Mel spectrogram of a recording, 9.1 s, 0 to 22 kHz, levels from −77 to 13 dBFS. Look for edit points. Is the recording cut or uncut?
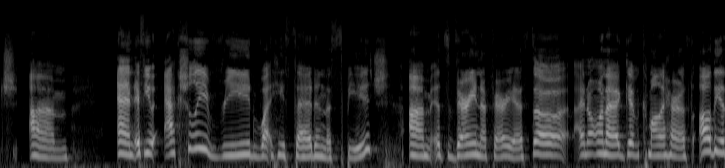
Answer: cut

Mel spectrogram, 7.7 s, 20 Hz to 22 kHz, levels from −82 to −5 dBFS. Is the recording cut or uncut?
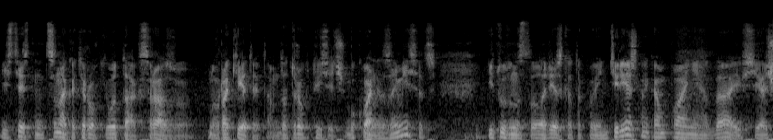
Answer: uncut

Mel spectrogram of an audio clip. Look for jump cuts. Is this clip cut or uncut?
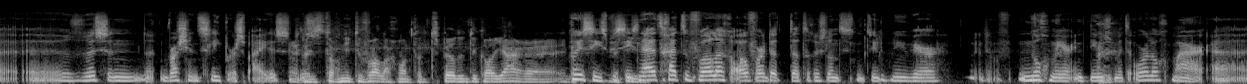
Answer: uncut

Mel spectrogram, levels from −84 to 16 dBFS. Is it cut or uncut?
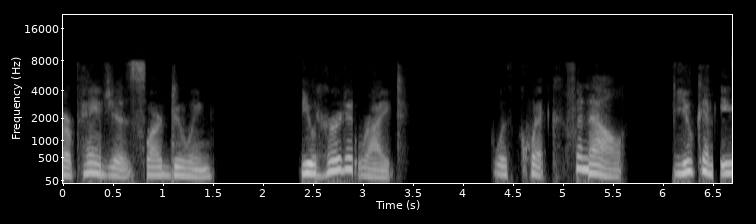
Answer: uncut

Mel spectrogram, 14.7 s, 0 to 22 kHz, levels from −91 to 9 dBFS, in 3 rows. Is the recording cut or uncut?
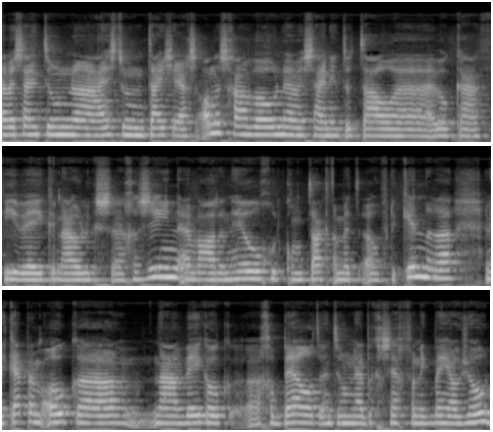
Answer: cut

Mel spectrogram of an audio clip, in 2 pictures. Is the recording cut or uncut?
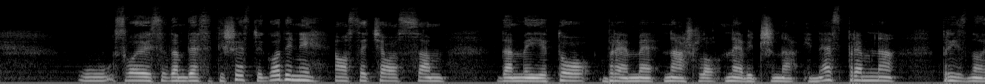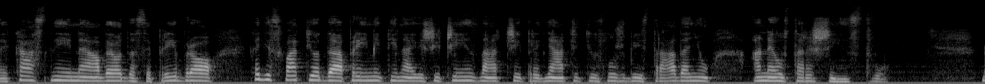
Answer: cut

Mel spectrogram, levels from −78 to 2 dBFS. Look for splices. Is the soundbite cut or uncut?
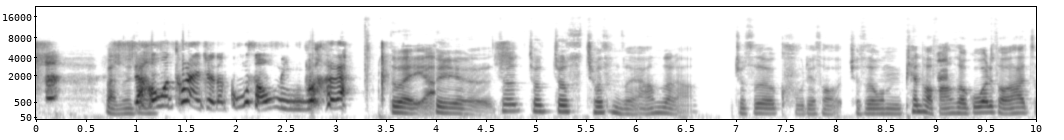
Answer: cut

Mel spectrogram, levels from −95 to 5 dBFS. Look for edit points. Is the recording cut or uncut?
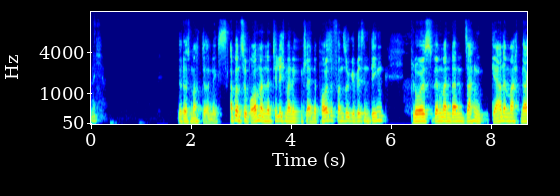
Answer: uncut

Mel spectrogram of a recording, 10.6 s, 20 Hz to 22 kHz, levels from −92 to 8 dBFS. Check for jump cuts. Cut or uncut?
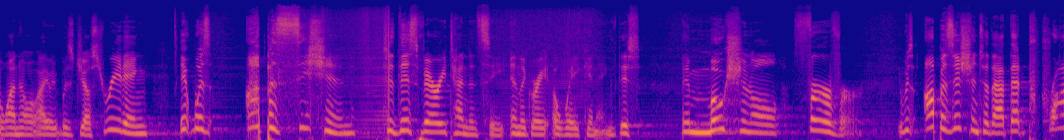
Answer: cut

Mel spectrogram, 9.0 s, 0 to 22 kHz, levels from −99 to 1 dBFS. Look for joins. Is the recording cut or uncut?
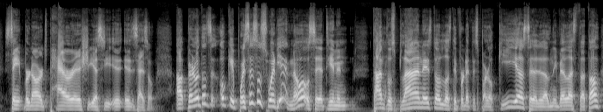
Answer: cut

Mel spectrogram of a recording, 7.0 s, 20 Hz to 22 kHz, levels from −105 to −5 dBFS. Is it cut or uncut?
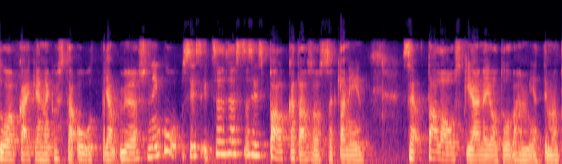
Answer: cut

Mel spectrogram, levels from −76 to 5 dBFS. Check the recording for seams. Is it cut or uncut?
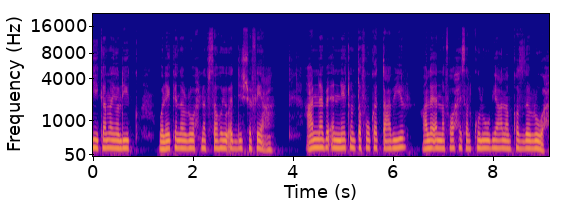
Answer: uncut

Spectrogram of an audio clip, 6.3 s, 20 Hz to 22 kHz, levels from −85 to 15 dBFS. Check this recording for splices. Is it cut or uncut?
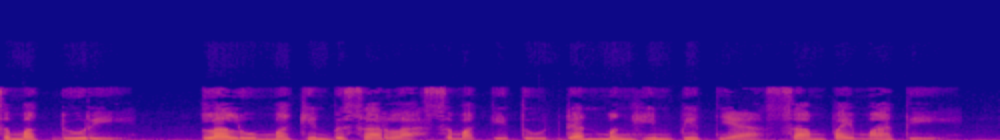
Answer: uncut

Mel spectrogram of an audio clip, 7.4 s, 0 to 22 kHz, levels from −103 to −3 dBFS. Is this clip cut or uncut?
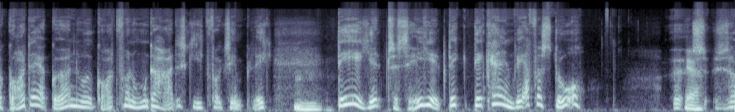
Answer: uncut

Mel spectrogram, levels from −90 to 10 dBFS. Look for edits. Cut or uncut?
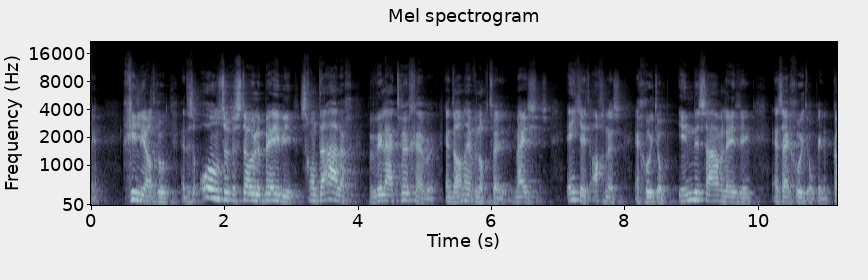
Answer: cut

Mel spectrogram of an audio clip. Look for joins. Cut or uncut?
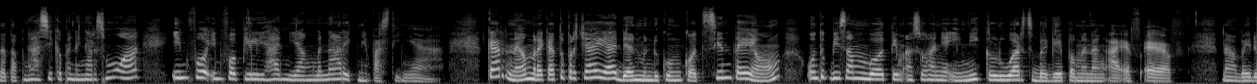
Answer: cut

